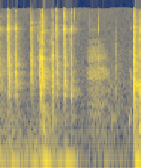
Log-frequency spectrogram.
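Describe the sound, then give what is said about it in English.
Rapid clacking of mechanical keyboard keys, a flurry of crisp keystrokes in an irregular rhythm with a brief pause before a final loud clack. “Well, not for the podcast, but because it makes me feel more productive when I use a mechanical keyboard.”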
